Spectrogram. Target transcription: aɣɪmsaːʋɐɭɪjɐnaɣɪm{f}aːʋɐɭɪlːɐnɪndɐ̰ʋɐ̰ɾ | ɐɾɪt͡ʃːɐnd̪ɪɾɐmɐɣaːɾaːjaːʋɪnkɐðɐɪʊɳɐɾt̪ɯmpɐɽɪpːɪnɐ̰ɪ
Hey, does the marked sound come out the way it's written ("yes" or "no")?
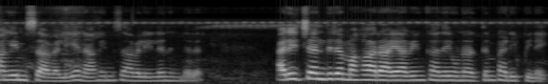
no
